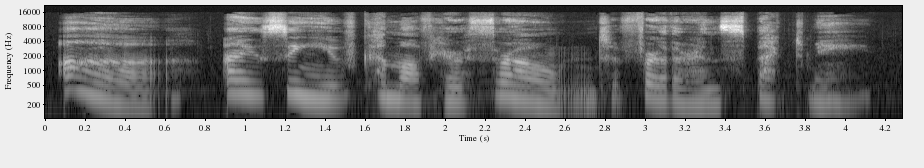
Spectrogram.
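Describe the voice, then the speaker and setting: A woman's voice: a little high, animated, unhurried, full character voice. A woman voicing a cute, obsessed human fangirl in an ASMR roleplay, stammering, flustered and brazen, often slipping toward a whisper. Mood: nervous, defiant. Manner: stammering, breathy, dropping into whispers. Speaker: ASMR voice performer.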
